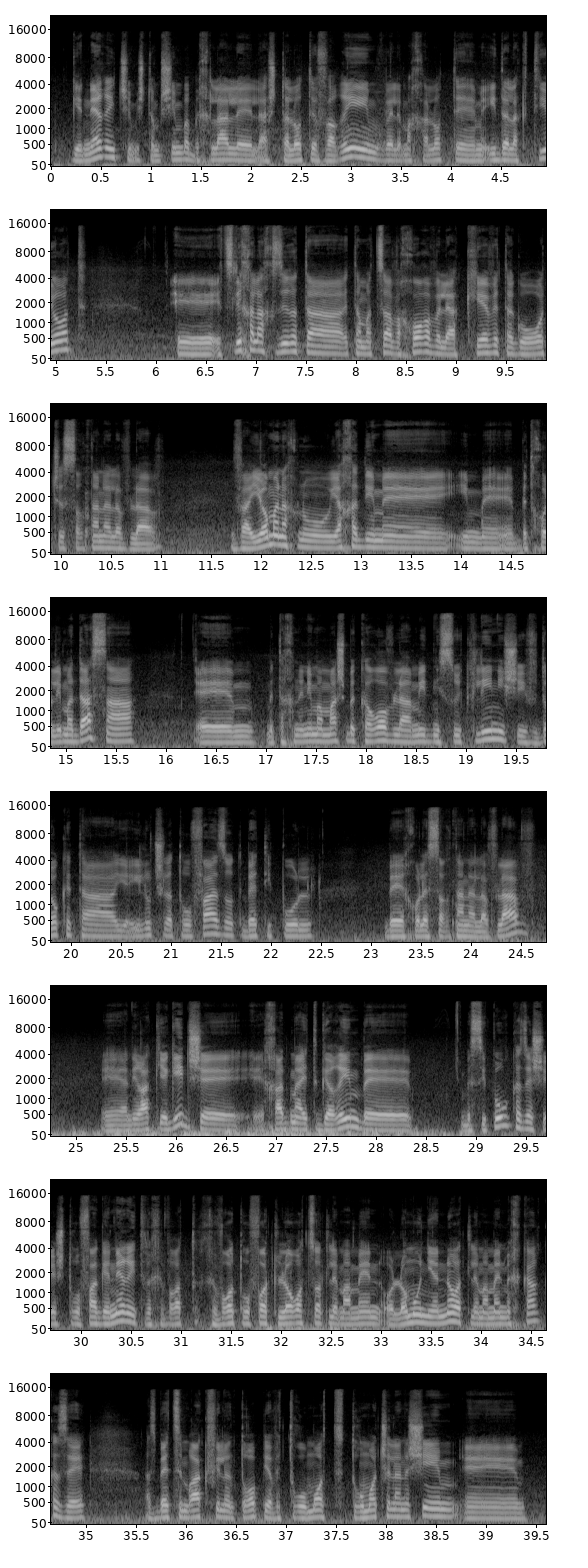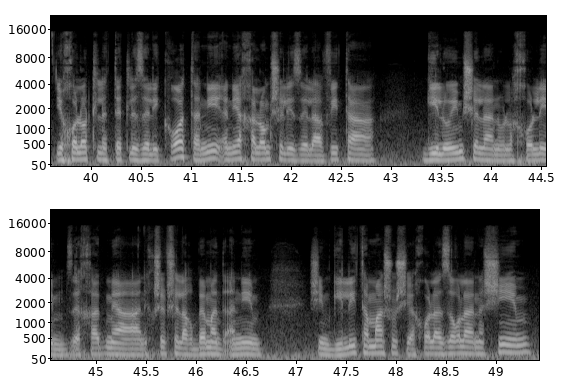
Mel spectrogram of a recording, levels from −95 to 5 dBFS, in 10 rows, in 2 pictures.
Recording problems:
wind in the background; noticeable; throughout; 20 dB below the speech

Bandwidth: 15 kHz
